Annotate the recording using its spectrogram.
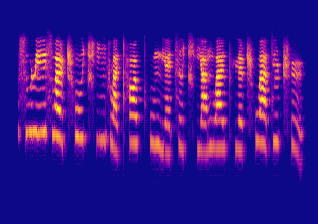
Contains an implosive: no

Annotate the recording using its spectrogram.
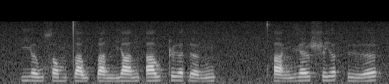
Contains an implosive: yes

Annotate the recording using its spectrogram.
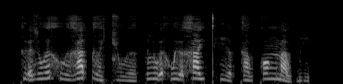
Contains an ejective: no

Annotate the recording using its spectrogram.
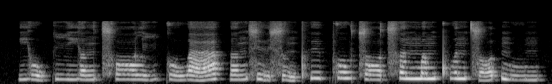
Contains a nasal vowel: no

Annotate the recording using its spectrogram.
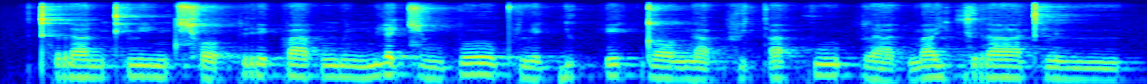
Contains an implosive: no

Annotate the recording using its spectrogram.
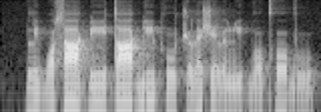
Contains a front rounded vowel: no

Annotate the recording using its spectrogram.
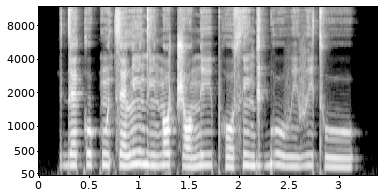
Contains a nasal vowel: yes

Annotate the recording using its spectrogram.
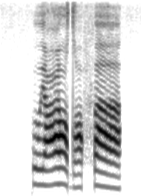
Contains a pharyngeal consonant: yes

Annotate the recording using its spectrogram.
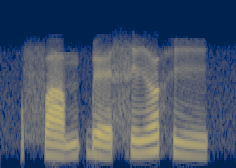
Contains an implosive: yes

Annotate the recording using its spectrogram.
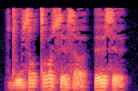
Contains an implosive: no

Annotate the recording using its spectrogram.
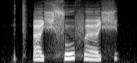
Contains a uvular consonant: no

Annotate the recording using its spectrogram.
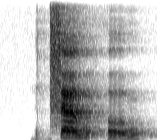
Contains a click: no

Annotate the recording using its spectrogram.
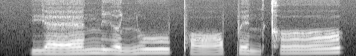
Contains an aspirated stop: yes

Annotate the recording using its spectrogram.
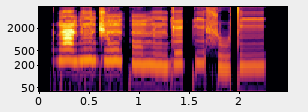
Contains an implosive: no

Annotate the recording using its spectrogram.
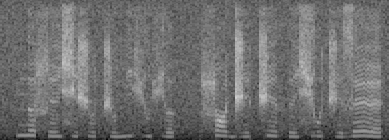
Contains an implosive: no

